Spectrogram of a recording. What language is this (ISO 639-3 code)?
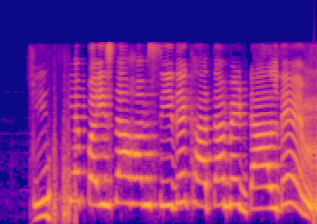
bho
